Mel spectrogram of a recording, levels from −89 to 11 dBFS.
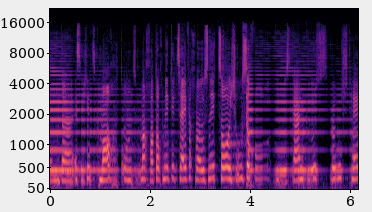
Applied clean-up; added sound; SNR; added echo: neural mask model RNNoise.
